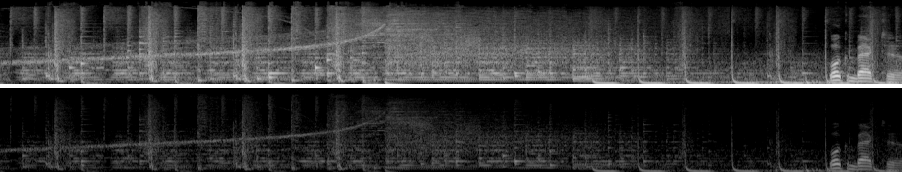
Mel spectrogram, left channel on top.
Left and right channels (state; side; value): quieter; right; 21.0 dB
